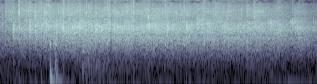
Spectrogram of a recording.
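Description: Audience applause at a judicial administration conference welcoming a speaker, a steady, loud wash of many hands clapping throughout with no talking.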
